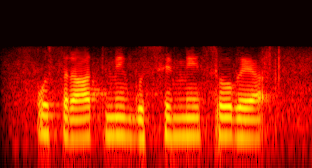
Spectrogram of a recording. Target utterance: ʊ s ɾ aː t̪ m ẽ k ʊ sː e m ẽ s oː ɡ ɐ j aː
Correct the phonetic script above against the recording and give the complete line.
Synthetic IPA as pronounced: ʊ s ɾ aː t̪ m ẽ ɡ ʊ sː e m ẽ s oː ɡ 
